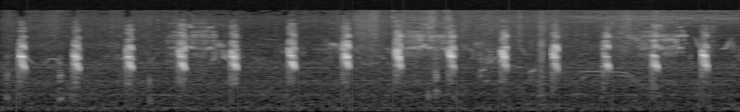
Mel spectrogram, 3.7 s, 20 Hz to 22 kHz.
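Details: Osprey calling at its nest in Charlo, Montana, on a nest camera, morning of 14 July 2018: a fast, steady series of sharp, high whistled chirps, roughly four per second, loud and clear over a quiet background.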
